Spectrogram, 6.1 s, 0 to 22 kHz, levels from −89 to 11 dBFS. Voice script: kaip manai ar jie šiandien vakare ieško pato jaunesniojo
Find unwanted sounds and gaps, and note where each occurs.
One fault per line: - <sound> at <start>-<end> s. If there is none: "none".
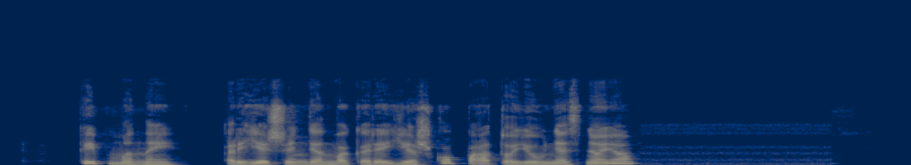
none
